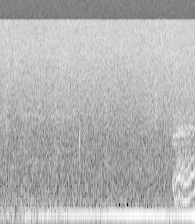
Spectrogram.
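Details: Pregnant female cat, a week after mating, rolling on the floor and seeking affection indoors: a low, continuous rhythmic purr, ending with a short wavering meow.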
